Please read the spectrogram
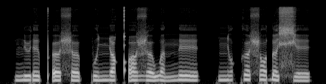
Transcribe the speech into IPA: n y˧ ɾ e˦ pʼ œ˧ ɬ œ˨ pː ʊ˨˦ ɲ œ˧ qʼ o˧ ɮ œ˨˦ w ɐ˨ nː e˦˨ | ɲ ɔ˧ k œ˦ ɬ ɔ˦ ɗ ɐ˧ ɕ e˨

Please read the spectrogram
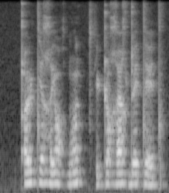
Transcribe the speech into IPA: qʼ ɪ ɭ t i ʁ j ɔ̃ ʁ ɡ ɔ̃ t t͡sʼ ɪ ʈ ʊ ʁ ɛ ʁ ɖ ɛ t ɛ t

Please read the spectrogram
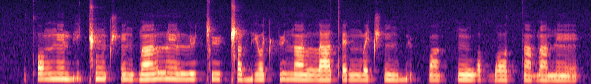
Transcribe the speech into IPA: tʼ ɔ ŋ ẽ bʲ ɛ ǁ ũ t͡ʃʼ ẽ ɡ͡b ã lː ẽ lː y ǀ y ǁ ɐ bʲ ɔ t͡ʃʼ y n ã lː a tʼ ɛ ŋ͡m ɛ t͡ʃʼ ĩ ɡ͡b y pː ɑ̃ kː ũ w ɔ ɡ͡b ɔ tː ã ɓ ã n ẽ

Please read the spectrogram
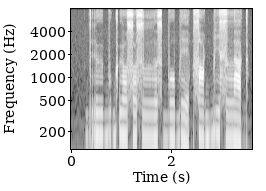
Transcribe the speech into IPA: ɡ r ʉ b u ɡ ʔ ʉ sˤ u s lː ɵ s b o b e | sˤ e ɡ b i s lː a ɡ

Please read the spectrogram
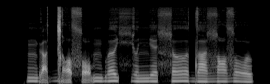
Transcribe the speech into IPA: ŋ ɡ a̰ ɡ͡ǀ ə̰ sˤ o̰ m b ə ç ɤ ɲ e ɬ ɤ d a ɮ ɤ zˤ u

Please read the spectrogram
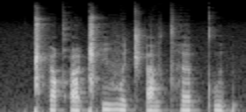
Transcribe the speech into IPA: ǁʰ ɵ qʼ ɵ ǁʰ i v ə t͡ʃʼ a v tʰ ɜ p kʷʼ ɨ p

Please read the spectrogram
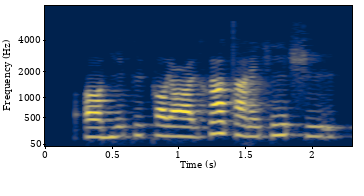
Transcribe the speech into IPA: ʔ ɔ bʲ ɛ̃ k ʉ k ɔ y̯ ʕ ʉ x ũ tˤ ɛ̃ ɾ ĩ x ĩ ʃ ɨ

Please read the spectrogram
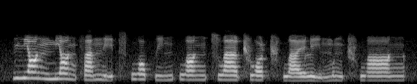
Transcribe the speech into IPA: n̪ j ɑ˥˧ ŋ m j ɑ˥˩ ŋ f ä˧˥ n̪ ḭ˨˩ t͡sʰ w ɔ˥˩ p i˧˥ ŋ k w ɑ˥ ŋ t͡s w ä˥ ʈ͡ʂ w ɔ˥˩ ʈ͡ʂʰ w a˧˥ ɪ̯ l ḭ˨˩ m ʊ˥˩ ŋ ʈ͡ʂʰ w ɑ˥ ŋ

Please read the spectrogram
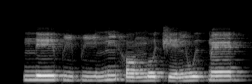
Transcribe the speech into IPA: n eː˦ p i˧ p iː˧ n ĩ˦ h ɔ˨ ŋ o˧ t͡ʃ e˨ ɾ ĩ˧ w ɨ˧ k͡p ɛ̃˦

